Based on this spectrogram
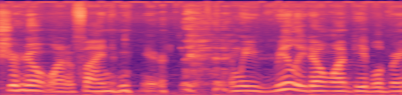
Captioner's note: both laugh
